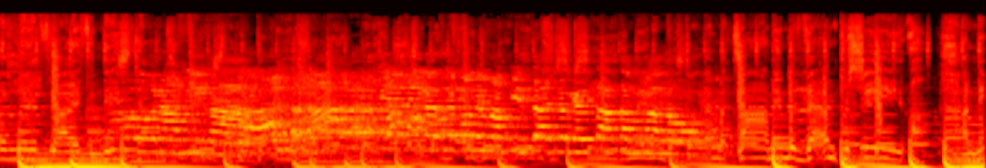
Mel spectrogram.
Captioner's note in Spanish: risas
